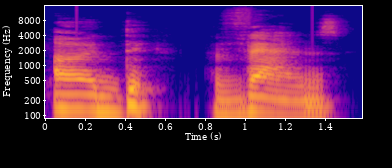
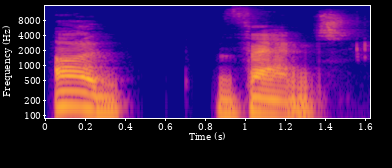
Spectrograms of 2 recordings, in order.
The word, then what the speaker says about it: advance: situation you don't want to say ad vans but you want to make the d sound here a stop d sound so you say advance a fence notice the way that i stopped d sound so i have a little bit of a sound in my throat in order to make that stop d sound impeccable so advance advance the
